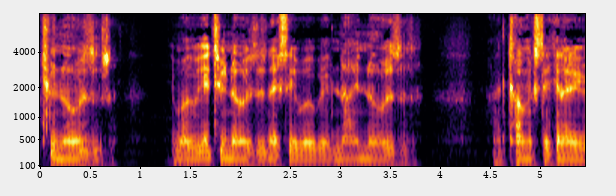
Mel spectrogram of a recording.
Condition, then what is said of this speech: Parkinson's disease. My tone, that's the other thing about Parkinson's, is the cement face.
